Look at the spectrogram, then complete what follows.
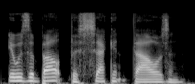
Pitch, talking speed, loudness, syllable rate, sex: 140 Hz, 185 wpm, -17 LUFS, 5.1 syllables/s, male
